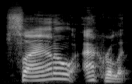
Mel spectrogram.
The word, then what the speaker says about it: cyanoacrylate: Now, you might know CA is super glue, but it's actually cyanoacrylate.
